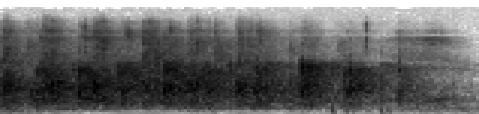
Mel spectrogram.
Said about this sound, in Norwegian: Ja, det fortjener en applaus, altså.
